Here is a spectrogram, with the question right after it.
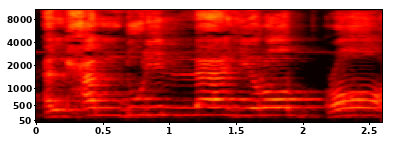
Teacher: dia nak tebalkan huruf ra bila maftuhah dia kena mufakhamah tebal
